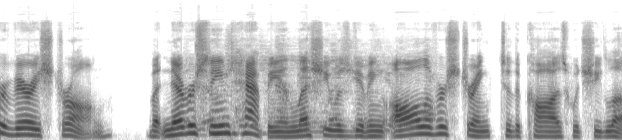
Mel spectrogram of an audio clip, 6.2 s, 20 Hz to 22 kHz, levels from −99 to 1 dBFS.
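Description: From 0.10 s to 6.21 s a faint, steady tick runs under the speech, about ten per second, adding up to roughly seventy. These are clock slip clicks, likely from two unsynchronised clocks dropping or repeating a single sample each time, which fits an error of roughly 300 ppm.

Between 1.78 s and 4.47 s the speech comes back as a thinner, ringing repeat about a third of a second later, at its loudest about 16 dB below the speech. This is feedback echo between two devices: one device plays what the other sent, and its microphone returns it. The echo canceller misses it because the sound doesn't come from its own loudspeaker.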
